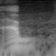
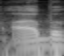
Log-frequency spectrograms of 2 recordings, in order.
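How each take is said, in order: First: The final b stops flat without any bounce. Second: The final b is released with an echoing bounce. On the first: The speaker calls it wrong. "नहीं पढ़ना" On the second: The speaker calls it right. "करके पढ़ना है"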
